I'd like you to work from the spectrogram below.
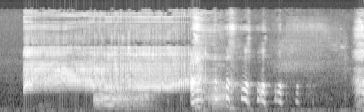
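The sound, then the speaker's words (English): A long, loud buzzing fart holds steady for about two seconds, then breaks into a sputtering run of short, wet pops that trail off, followed by one last brief burst. “Fart number two.”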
